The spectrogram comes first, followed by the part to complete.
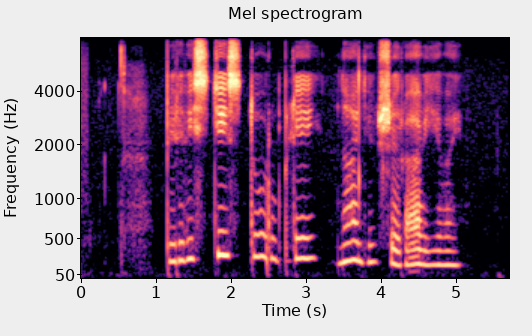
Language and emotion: Russian, sad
